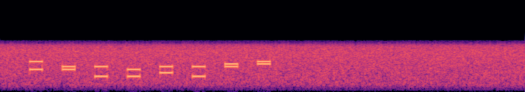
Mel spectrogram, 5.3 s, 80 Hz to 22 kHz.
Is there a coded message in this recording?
Yes: multi-frequency trunk signalling (R1, as on North American trunks) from 0.3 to 2.7 s, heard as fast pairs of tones, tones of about 130 ms, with phone line noise. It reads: KP 642540 ST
